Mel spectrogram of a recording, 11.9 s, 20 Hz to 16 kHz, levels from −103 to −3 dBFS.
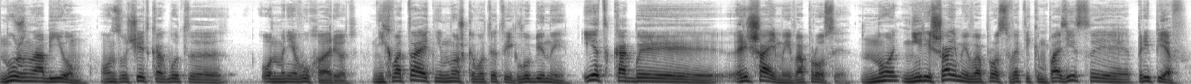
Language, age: Russian, 20-39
